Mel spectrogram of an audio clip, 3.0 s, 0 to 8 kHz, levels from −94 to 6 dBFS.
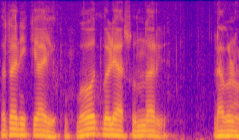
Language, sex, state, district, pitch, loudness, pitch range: Garhwali, male, Uttarakhand, Tehri Garhwal, 105 Hz, -14 LUFS, 100-115 Hz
